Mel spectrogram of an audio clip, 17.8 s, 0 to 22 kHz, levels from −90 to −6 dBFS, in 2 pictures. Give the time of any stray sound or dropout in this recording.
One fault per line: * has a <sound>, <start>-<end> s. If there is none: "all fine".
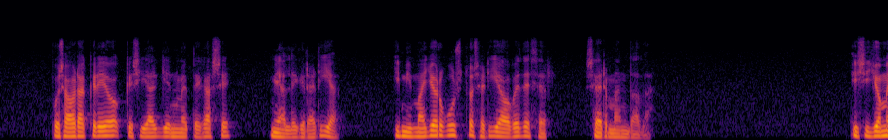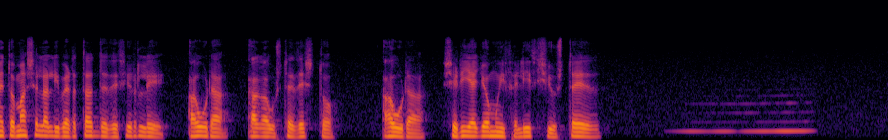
* has a squeak, 15.5-17.1 s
